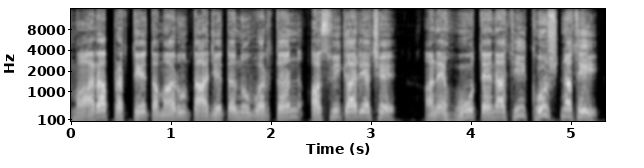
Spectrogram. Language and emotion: Gujarati, angry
